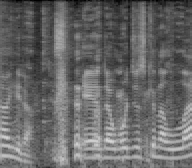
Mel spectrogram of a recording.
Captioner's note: laugh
